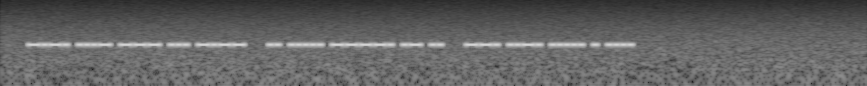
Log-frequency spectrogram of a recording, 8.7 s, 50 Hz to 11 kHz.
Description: Morse code, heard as a keyed tone, machine-sent, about 34 wpm, 670 Hz. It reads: CVOSY I59AI GF5EH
